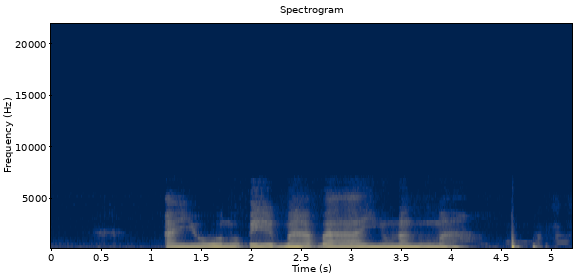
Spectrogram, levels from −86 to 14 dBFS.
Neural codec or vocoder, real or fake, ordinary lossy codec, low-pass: codec, 16 kHz, 0.9 kbps, LongCat-Audio-Codec; fake; MP3, 96 kbps; 7.2 kHz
